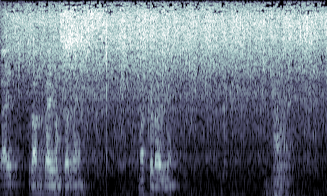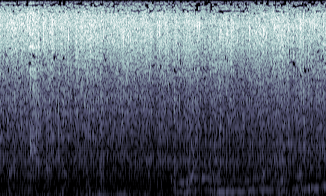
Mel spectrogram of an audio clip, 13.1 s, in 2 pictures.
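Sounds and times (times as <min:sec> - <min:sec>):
prawns sizzling in oil: 0:00.0 - 0:13.0
dull thump: 0:05.3 - 0:06.0.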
